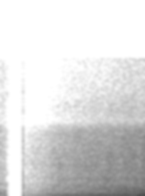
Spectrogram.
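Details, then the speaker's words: GE apartment-grade dishwasher with drain pump, overflowing when not in use due to faulty installation (drain loop, no air gap); a click then smooth motor hum builds as it starts washing and drains normally, pump and drain lines fine. "right as soon as I plugged it in it started washing there you go it's draining just fine so yep that's what happened it's draining normally"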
